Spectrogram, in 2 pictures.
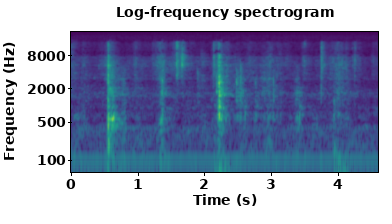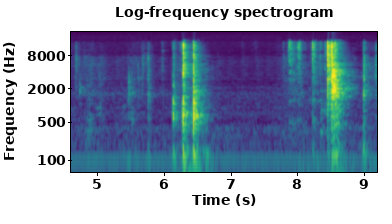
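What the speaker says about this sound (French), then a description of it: "je vais la mettre dans une cuvette et continuer à la couper finement" Mallow leaves are finely chopped in a bowl with scattered, irregular knife taps and scrapes, faint and close over a low steady hum, with a louder scraping burst near the end.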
